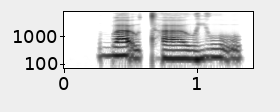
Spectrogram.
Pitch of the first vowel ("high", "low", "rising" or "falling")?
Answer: falling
